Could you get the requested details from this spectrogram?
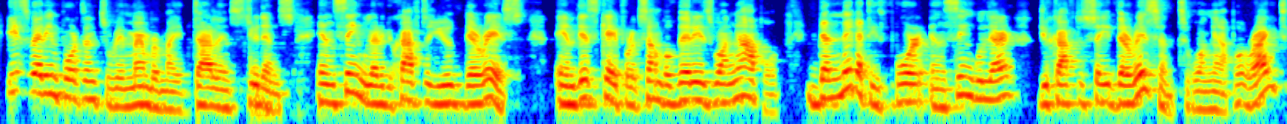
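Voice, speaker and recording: A man teaching an English class in Spanish and English, repeating example sentences slowly for his students. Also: a little high, expressive.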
